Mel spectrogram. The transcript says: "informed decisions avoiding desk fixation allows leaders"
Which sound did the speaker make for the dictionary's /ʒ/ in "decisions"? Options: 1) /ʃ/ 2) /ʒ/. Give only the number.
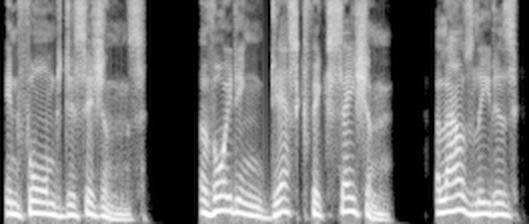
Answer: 2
